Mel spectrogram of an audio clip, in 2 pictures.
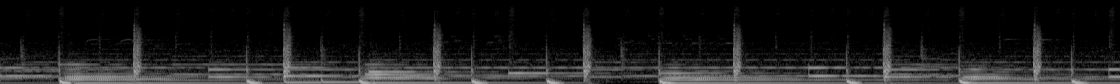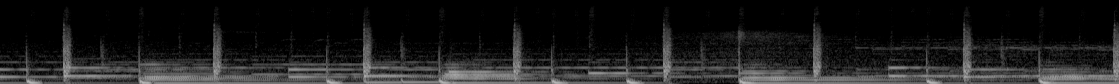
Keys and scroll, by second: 3.1 ctrl+z, 6.2 n, 7.2 a, 12.7 ctrl+z, 14.8 n, 15.8 b.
